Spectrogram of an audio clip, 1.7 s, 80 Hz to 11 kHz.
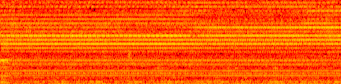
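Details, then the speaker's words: Mercury power steering pump on a 270 Boston Whaler, running again after fixing a power steering fault: steady constant-tone hum, no grinding or surging; healthy. "all right let's try it again look at that now she's running can hear it that humming"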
